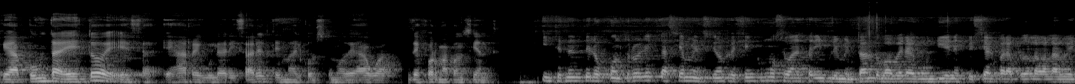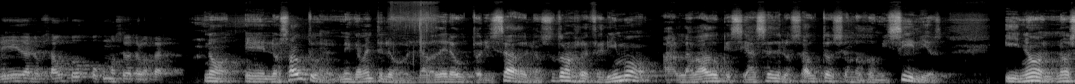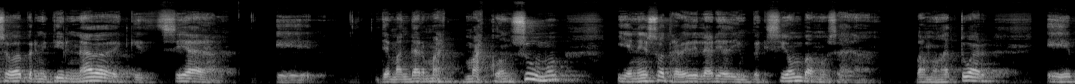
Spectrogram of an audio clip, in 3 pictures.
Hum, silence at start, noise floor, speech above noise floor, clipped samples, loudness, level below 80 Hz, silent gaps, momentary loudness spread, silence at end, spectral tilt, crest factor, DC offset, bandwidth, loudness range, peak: none; 0 s; -50 dBFS; 23 dB; under 0.1%; -26 LUFS; -62 dBFS; none; 15 LU; 0 s; -3.5 dB/octave; 24 dB; under 0.1%; over 20 kHz; 9 LU; -4 dBFS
